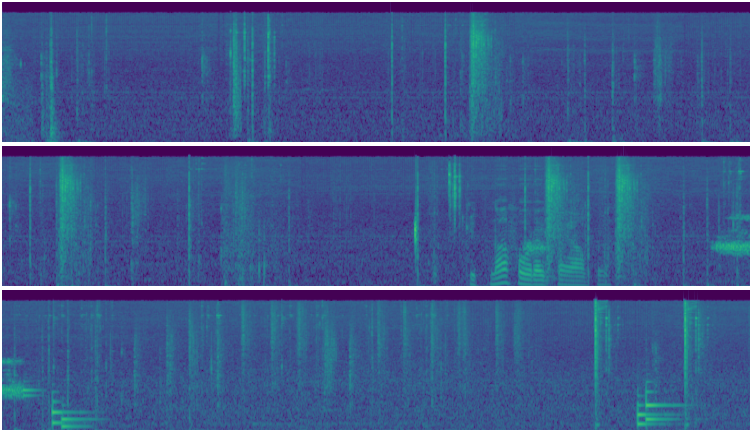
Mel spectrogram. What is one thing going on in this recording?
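Short clicks and rustles sound as gear is picked up and sorted.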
